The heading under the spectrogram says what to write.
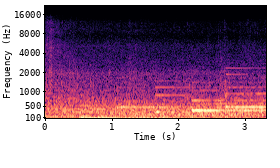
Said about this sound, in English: Floating in the loving embrace of the sleepy ocean.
